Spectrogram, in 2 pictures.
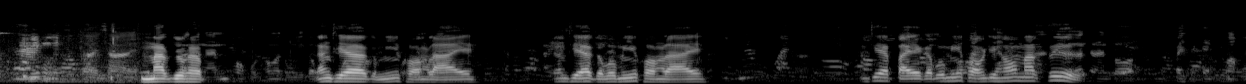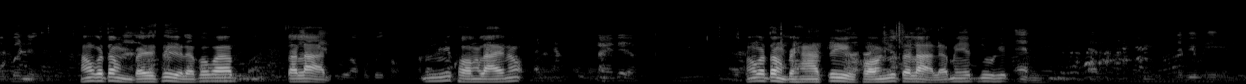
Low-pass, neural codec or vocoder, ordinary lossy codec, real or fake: none; none; none; real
